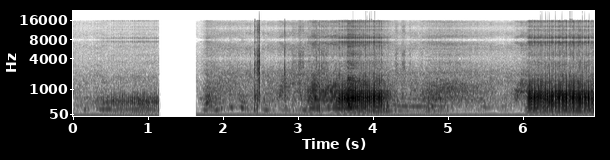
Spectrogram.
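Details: Snoring.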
